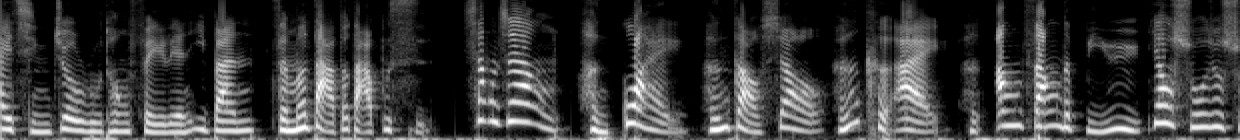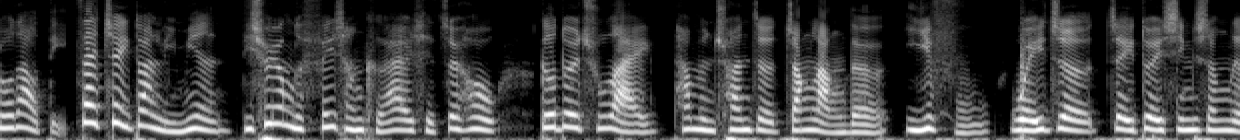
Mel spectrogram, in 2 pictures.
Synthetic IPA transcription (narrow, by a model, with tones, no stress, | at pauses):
a˥˩ɪt͡ɕʰi˧˥ŋt͡ɕjo˥˩ʊɻu˧˥t̪ʰo˧˥ŋfe˨˩ɪljɛ˧˦˥ni˥˩pa˦nt͡sə˨˩nmə˦t̪a˨˩t̪o˥ʊt̪a˨˩pu˥˩sɹ̩˨˩˦ɕjɑ˥˧ŋʈ͡ʂɤ˥˧jɑ˥˩ŋxə˨˩nkwa˥˩ɪhə˨˦nkɑ˨˩ʊɕjɑ˥˩ʊhə˨˧˥nkʰɤ˨˩a˥˩ɪxə˨˩nɑ˥ŋsɑ˥ŋd̪ə˨pi˨˩y˥˩jɑ˥˩ʊʂwɔ˥t͡ɕjo˥˩ʊʂwɔ˥t̪ɑ˥˩ʊt̪ḭ˨˩˦t͡sa˥˧ɪʈ͡ʂɤ˥˧i˧˥t̪wa˥˩nli˨˩mjɛ˥˩nt̪i˨˩t͡ɕʰɥɛ˥˧jʊ˥˩ŋd̪ə˨˩fe˥ɪʈ͡ʂʰɑ˧˥ŋkʰɤ˨˩a˥˩ɪə˧˥t͡ɕʰjɛ˨˩t͡swe˥˧ɪxo˥˩ʊ | kɤ˥t̪̬we˥˩ɪʈ͡ʂʰu˥la˧˦ɪt̪ʰa˥mə˨nʈ͡ʂʰwa˥nd͡ʒə˨ʈ͡ʂɑ˥ŋlɑ˧˥ŋd̪ə˨i˥fu˨˦we˧˥ɪʈ͡ʂə˨ʈ͡ʂɤ˥˩i˧˥t̪we˥˩ɪɕi˥nʂɤ˥ŋd̪ə˨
